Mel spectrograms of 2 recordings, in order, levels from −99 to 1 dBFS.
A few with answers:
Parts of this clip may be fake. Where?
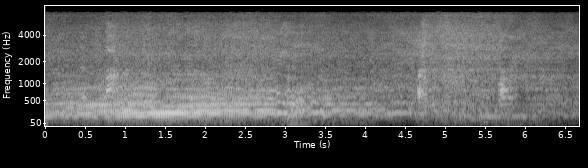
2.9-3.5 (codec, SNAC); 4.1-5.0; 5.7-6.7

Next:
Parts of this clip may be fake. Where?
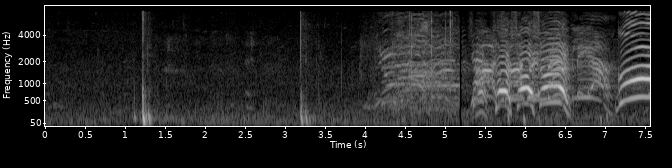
4.0-6.1 (vocoder, BigVGAN v2)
